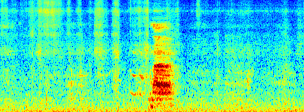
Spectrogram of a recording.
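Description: Faint rubbing of a cloth rag wiping up a work surface, with a short breath or sniff from the person about halfway through.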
